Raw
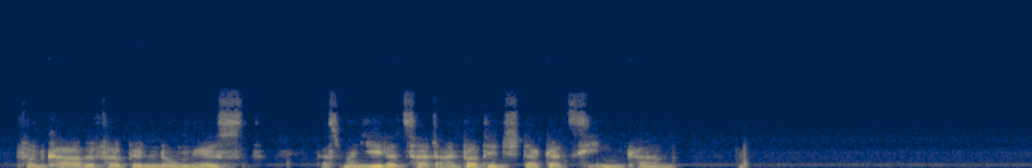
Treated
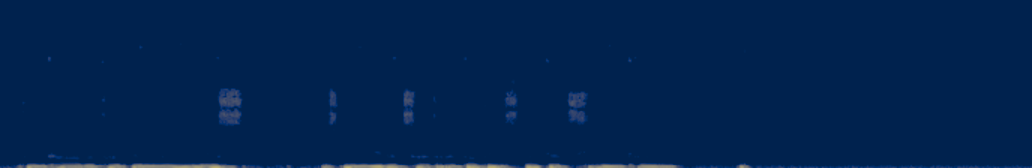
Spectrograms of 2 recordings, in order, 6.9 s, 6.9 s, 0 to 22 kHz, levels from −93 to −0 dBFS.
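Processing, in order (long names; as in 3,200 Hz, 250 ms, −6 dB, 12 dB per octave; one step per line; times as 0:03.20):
inverse Chebyshev band-stop filter 570–4,200 Hz, stop band 60 dB
flat-topped bell 4,600 Hz −13.5 dB 1 octave
level +6 dB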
